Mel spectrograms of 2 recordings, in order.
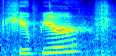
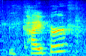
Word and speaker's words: Kyper: Eric Freeman, Tyler Bush, Alexander Strickland from welding, Tyler Bush from culinary, Cupier, sorry if I butchered your name, Kyper, that's what I said, right?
